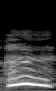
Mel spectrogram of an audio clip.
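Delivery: sharp high gasp of surprise; surprised gasp. Retold or imitated. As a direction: imitate their shocked intake of breath. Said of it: "And they go".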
